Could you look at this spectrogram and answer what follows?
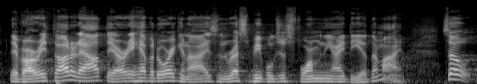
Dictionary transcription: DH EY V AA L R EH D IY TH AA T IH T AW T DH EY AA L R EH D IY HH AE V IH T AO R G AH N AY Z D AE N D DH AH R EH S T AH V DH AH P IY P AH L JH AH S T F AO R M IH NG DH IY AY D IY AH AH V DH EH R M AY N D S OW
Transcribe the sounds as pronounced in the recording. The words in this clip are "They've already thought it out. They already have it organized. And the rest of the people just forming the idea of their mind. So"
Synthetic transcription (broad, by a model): DH EY V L R EH D IY TH AA T IH T AW T DH EY AA L R EH D IY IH V IH T AO R G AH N AY Z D N DH AH R EH S T AH V P IY P L JH AH S T F AO R M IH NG DH IY AY D IY AH AH V DH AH R M AY N D S OW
